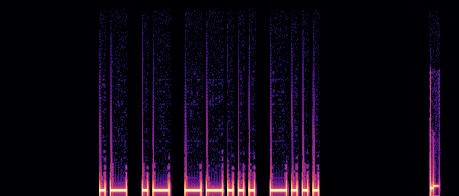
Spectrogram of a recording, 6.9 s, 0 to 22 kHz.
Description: Morse code, heard as a keyed tone, about 15 wpm, 700 Hz. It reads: AA7B
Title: USA Call Signs Repeated 2x 15wpm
